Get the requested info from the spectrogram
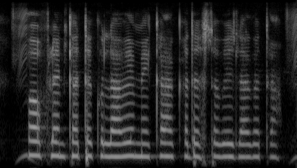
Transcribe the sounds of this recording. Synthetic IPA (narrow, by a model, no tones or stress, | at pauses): ɔːpʰlaːnkat̪ɐkʊlaːʋemẽkakad̪ɐst̪ɐbʱeːd͡ʒlaːɡat̪aː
